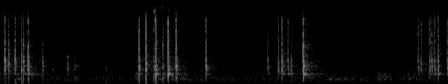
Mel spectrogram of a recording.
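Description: Fingernails tap and scratch the studded sides of a rhinestone-covered plastic tumbler with a pink lid. The result is quick, bright clicky bursts in clusters separated by quiet gaps, each tap dying away almost instantly.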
